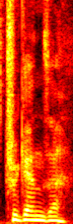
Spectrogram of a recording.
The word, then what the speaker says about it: Tregenza: Yeah, it's Tregenza.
